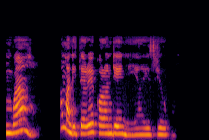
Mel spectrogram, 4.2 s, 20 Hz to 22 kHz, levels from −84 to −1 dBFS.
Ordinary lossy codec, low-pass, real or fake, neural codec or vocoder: none; none; real; none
